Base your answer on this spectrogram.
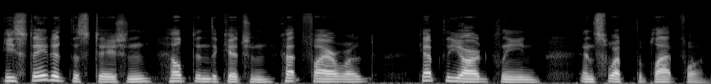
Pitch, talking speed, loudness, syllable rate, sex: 130 Hz, 160 wpm, -18 LUFS, 4.1 syllables/s, male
